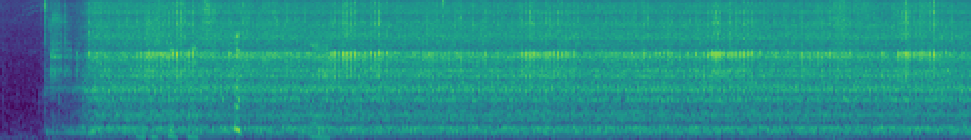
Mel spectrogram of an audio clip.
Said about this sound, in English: At the slowest my lathe will go.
